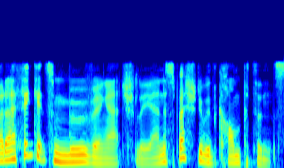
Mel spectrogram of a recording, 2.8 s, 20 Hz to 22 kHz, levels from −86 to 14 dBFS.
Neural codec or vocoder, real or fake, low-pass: none; real; 5.4 kHz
